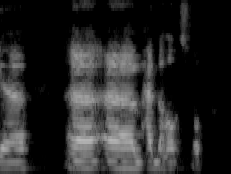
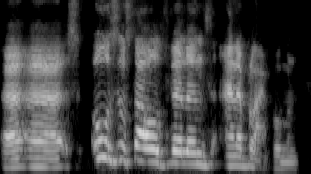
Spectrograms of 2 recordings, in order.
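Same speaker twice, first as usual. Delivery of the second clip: ordinary delivery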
